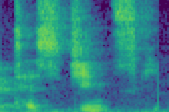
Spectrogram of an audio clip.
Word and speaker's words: Ptaschinski: P-T-A-S-C-H-I-N-S-K-I. So I reckon the P is silent. So I'm just going to go Tashchinsky. Okay.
